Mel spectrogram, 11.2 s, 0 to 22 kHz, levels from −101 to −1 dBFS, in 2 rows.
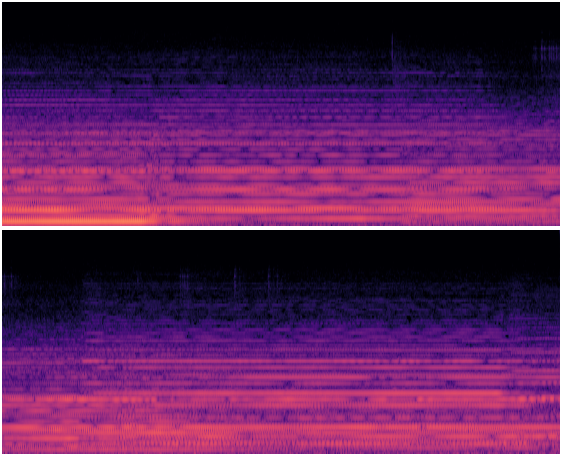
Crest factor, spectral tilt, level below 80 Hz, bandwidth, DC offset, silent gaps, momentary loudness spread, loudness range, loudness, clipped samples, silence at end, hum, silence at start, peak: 14 dB; -8.5 dB/octave; -64 dBFS; 6.2 kHz; under 0.1%; none; 8 LU; 5 LU; -38 LUFS; under 0.1%; 0 s; none; 0 s; -22 dBFS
